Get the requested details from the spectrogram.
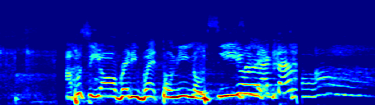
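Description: A young woman raps rhythmically into a close microphone.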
